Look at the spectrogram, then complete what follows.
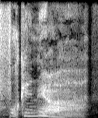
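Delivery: raspy, high mauling tiger growl, "yeah" stretched. Answering a request for a best mauling impression: mauling impression. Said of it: "What's your best mauling impression?".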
